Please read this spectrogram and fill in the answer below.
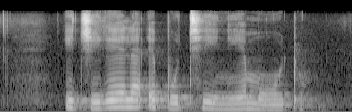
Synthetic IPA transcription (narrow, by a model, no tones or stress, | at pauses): id̥ʒ̥ʱik̬ɛlaʔeb̥ʱutʰinijɛmɔːtʼɔ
